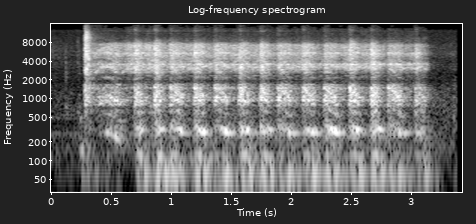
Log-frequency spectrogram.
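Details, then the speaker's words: Auction Hummer H3 no-start, battery holding 12 volts: steady starter cranking at about five compressions a second that never catches, then stops; owner suspects it is out of gas. "See, it's 12 volts holding. It's just I wonder if it's got gas. Let's see when we get in here. Could be out of gas."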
